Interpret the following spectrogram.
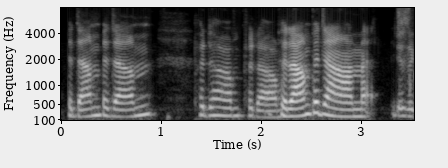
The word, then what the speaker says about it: Padam: Is it Padum? Padam.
